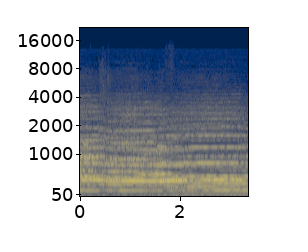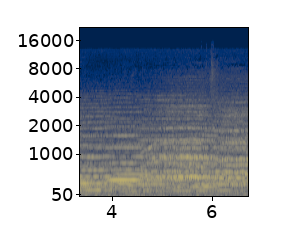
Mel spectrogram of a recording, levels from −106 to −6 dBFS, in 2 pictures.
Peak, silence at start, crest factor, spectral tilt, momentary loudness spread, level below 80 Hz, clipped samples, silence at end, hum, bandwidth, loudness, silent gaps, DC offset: -20 dBFS; 0 s; 14 dB; -8 dB/octave; 7 LU; -58 dBFS; under 0.1%; 0 s; none; 8 kHz; -34 LUFS; none; under 0.1%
